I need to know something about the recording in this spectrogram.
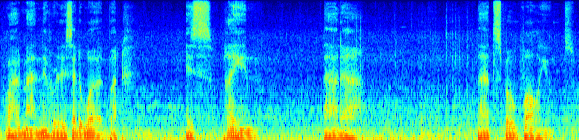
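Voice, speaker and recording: A man playing a gallant yet menacing Wild West cowboy in an intimate ASMR roleplay, unhurried, with pauses and folksy old-fashioned phrasing. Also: deep voice, fairly even intonation, background noise. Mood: wistful, reflective. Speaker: voice actor in an audio roleplay.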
